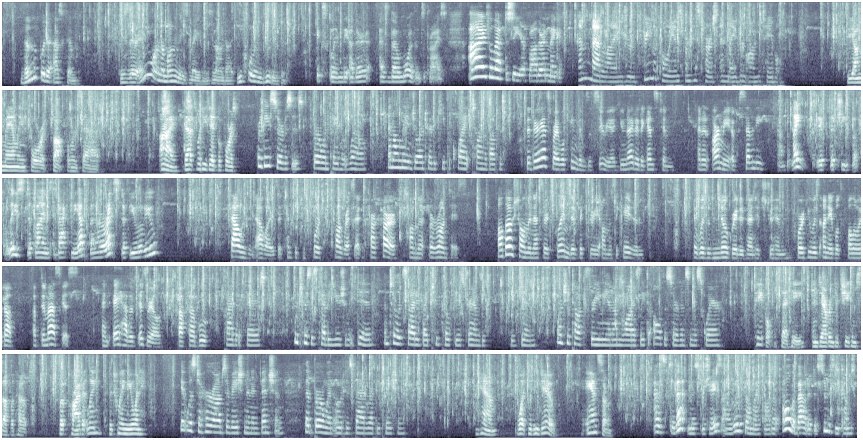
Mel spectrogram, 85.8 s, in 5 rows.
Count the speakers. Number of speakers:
six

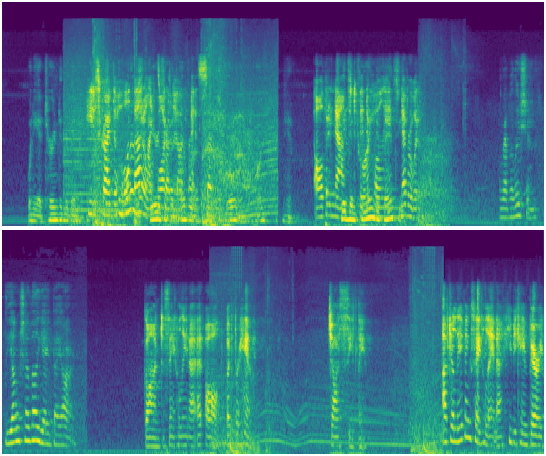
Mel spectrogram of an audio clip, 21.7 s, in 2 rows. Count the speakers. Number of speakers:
three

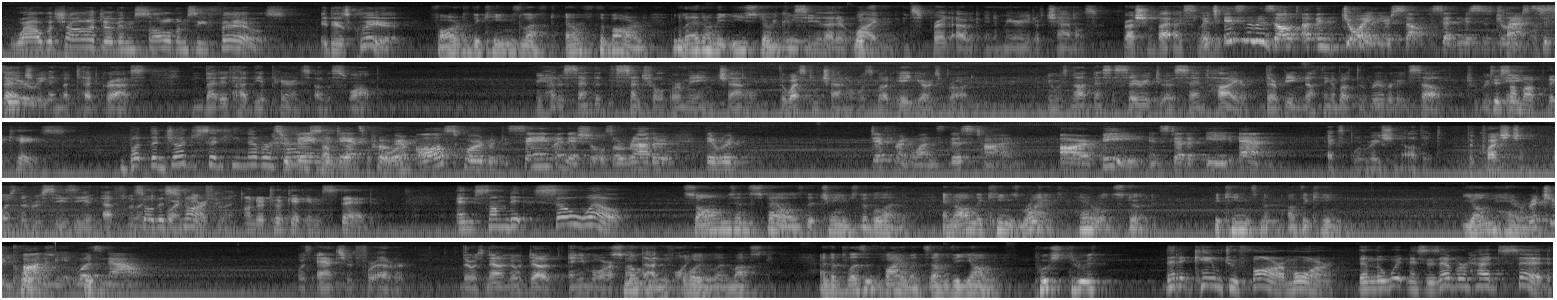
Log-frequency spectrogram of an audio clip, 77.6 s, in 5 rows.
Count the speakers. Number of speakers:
four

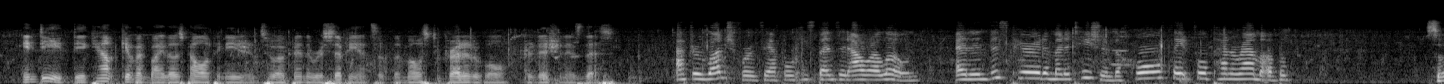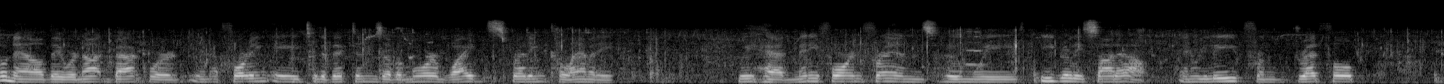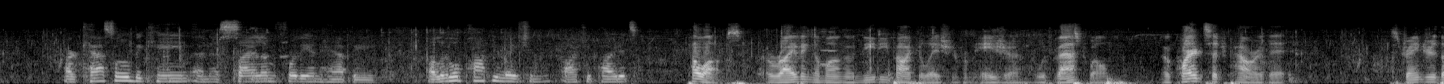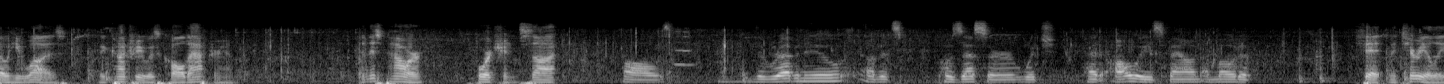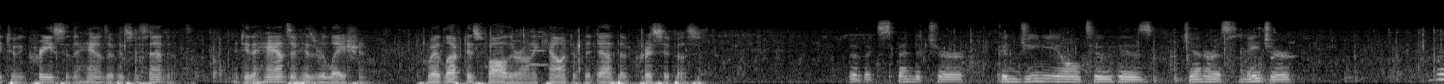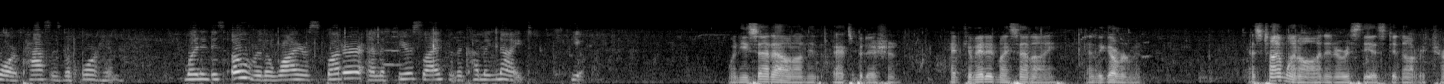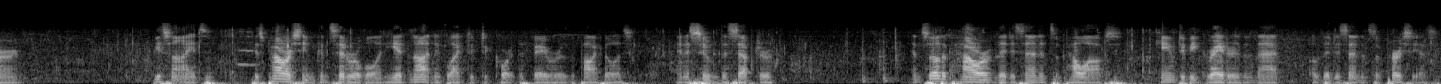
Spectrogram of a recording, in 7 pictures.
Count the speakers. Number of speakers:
three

